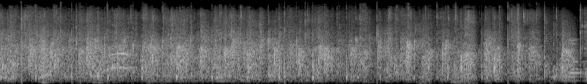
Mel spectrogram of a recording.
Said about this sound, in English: Mr. Ali Raja was also making his maiden speech, so he does deserve another applause.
